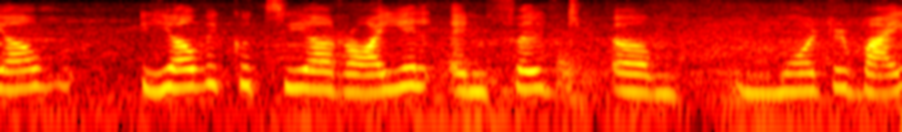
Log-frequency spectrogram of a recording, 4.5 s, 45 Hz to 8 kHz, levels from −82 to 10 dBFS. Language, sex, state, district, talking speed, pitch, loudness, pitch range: English, female, Punjab, Fazilka, 135 wpm, 240 Hz, -19 LUFS, 220-260 Hz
